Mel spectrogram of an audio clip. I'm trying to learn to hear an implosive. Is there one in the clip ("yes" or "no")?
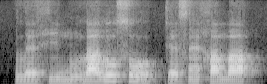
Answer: no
